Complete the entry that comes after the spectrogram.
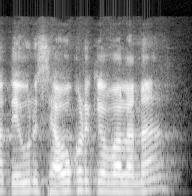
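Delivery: normal talking voice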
